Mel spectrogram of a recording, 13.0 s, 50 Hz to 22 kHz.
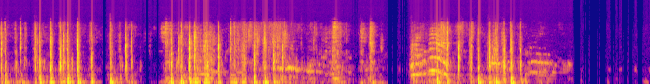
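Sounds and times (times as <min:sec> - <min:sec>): typing on computer keyboard: 0:00.0 - 0:05.7, 0:08.7 - 0:10.5.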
